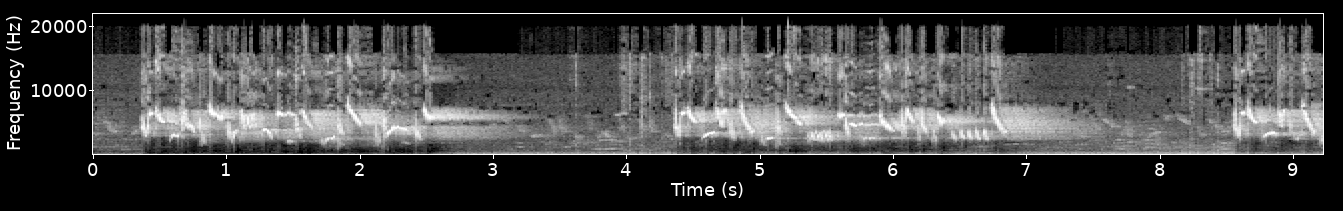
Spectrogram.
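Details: Blacktrod (Black-throated Canary) singing hard, clear and tightly packed: two long volleys of high, fast chirps, sweeping slurs and twittering trills separated by a pause with low background rumble, with a third burst starting at the end.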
